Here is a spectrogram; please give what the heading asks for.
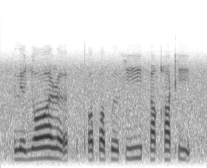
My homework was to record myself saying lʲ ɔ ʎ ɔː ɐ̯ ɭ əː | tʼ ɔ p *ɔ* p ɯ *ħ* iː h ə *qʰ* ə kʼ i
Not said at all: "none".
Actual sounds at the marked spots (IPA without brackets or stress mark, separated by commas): ɔ, x, qʰ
